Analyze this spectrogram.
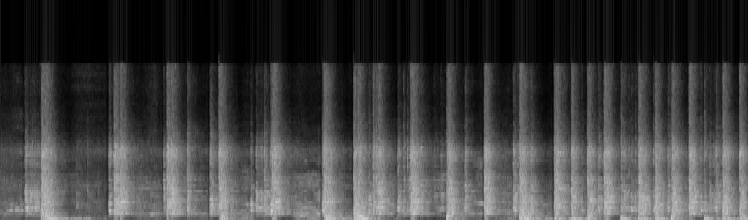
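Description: Thavil barrel drum played solo with a stick, sharp strokes about two a second at first, then quickening to a fast, even beat about five seconds in.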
